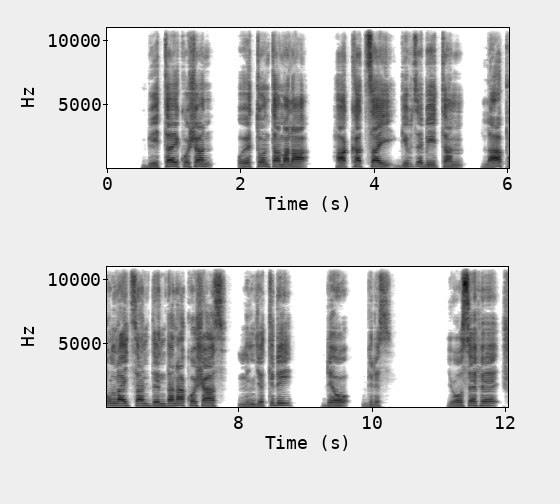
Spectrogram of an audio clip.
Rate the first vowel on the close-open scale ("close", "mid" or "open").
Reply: close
